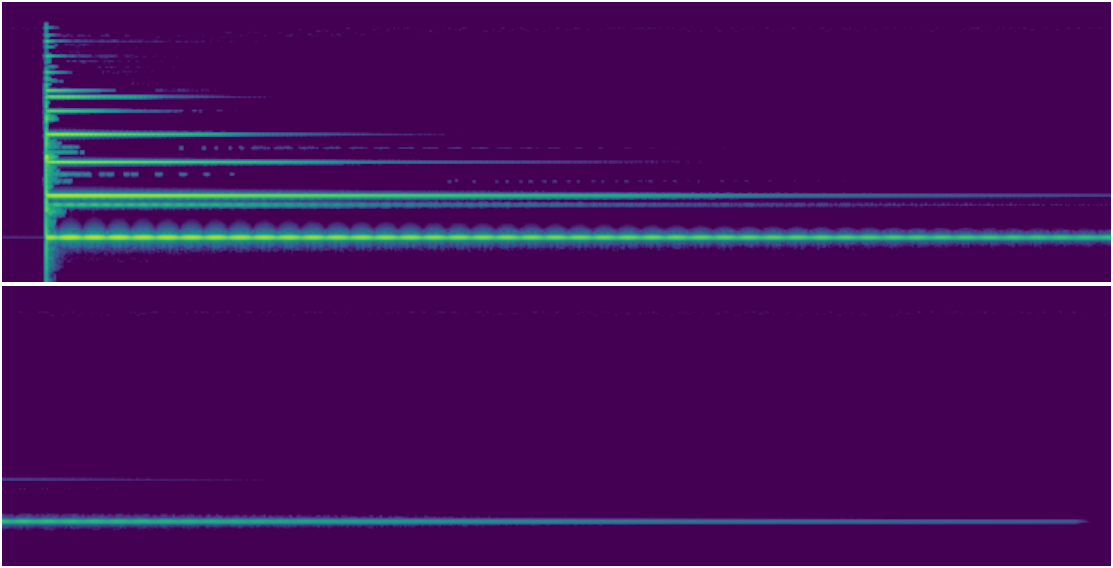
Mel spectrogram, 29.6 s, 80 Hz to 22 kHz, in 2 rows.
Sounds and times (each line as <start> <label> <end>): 0.6 bronze bell (rescued clock bell) struck with a wooden striker 5.8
